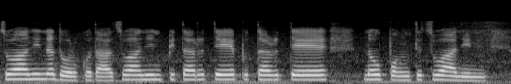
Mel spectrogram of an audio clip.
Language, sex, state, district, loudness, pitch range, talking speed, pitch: Mizo, female, Mizoram, Aizawl, -15 LUFS, 200-225 Hz, 150 wpm, 220 Hz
